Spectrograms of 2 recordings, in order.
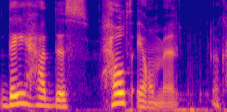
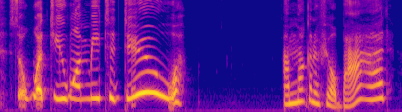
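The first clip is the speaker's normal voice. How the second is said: higher and louder, challenging; exasperated demand; 10 semitones higher, 5 dB louder than usual. Real, not acted. Challenging coworkers via viewers, loud exasperated demand. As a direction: demand it in real frustration.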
